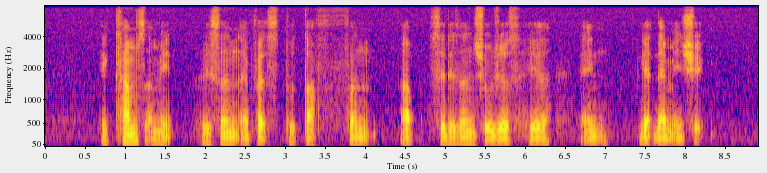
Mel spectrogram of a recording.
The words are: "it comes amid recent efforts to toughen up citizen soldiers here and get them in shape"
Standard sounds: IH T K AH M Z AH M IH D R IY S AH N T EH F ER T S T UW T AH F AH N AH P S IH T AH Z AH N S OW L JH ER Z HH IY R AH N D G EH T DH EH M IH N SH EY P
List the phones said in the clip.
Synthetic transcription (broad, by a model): IH T K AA M S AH M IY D R IY S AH N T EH F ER T S T UW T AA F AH N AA P S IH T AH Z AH N SH OW JH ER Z HH IY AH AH N G EH T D EH M IH N SH EY P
